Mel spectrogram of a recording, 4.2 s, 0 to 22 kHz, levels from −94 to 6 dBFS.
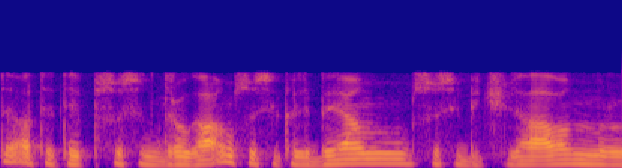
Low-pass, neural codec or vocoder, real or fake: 3.6 kHz; none; real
